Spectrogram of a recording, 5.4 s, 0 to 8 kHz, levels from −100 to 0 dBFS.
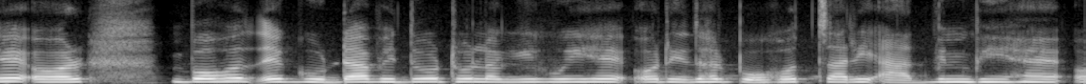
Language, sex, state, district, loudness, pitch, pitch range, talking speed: Hindi, female, Jharkhand, Palamu, -16 LUFS, 260 Hz, 255-270 Hz, 210 wpm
